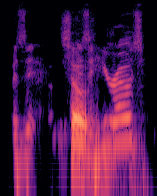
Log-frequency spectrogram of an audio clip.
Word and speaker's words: gyros: Don't pronounce the G though. Is it So is it heroes? It's heroes.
